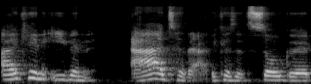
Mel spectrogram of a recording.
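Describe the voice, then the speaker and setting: A woman talks fairly slowly in a plain, everyday voice with ordinary pitch variation. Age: 30s. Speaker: social worker. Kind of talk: interview.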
